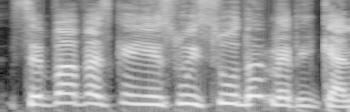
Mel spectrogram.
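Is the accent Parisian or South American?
South American. It is spoken with a put-on South American accent. "j'ai oublié l'accent"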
